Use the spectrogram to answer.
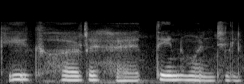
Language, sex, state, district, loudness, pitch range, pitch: Hindi, female, Bihar, Patna, -15 LUFS, 180-205 Hz, 200 Hz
